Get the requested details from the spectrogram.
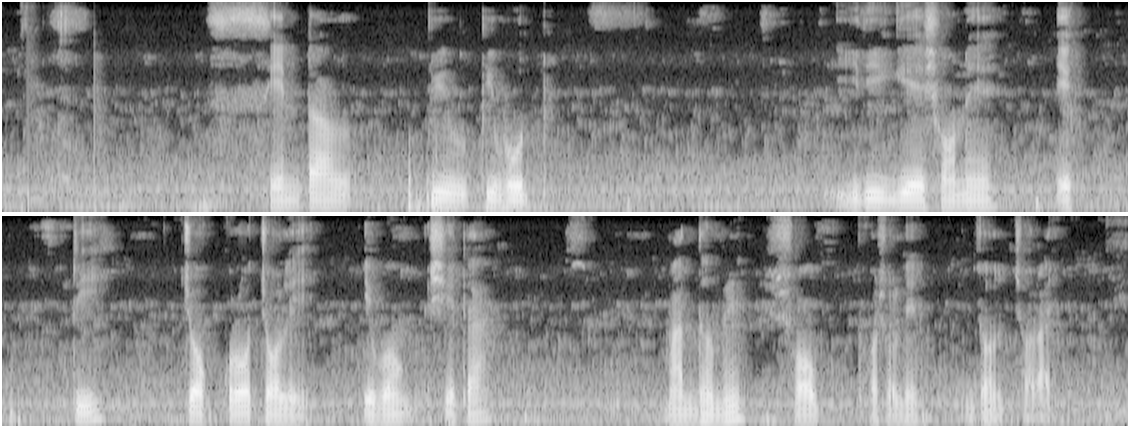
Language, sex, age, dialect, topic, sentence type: Bengali, male, 31-35, Northern/Varendri, agriculture, statement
